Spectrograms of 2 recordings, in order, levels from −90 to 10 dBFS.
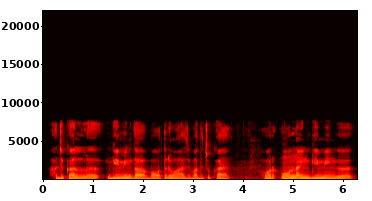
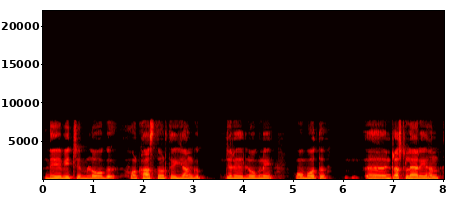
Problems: background sounds at intervals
